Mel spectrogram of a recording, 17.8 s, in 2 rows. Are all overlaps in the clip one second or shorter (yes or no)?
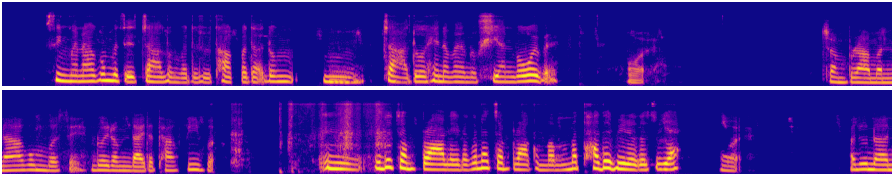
yes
